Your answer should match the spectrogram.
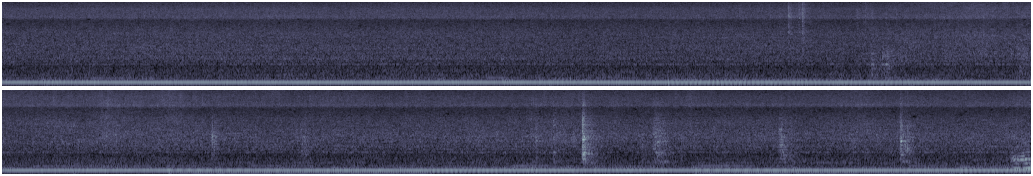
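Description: Taco meat seasoned with salt, pepper and lime juice sizzles steadily in a pan, a continuous hiss with occasional soft pops and scrapes and no talking.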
